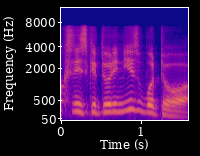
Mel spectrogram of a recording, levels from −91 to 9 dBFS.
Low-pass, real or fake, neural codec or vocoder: 7.2 kHz; fake; codec, 16 kHz, 0.2 kbps, FocalCodec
